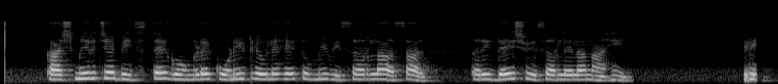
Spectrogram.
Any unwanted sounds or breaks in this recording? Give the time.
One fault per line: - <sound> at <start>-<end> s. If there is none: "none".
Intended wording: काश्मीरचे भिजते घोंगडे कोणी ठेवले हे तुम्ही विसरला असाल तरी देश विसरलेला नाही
- laugh at 7.4-7.6 s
